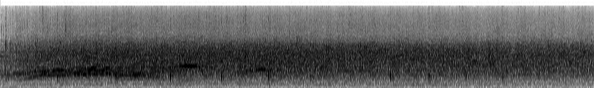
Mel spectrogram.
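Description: Audience applauding, swelling up within the first half-second, holding steady and easing off slightly near the end, with a few voices calling out over it in the first couple of seconds.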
